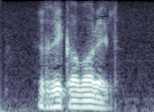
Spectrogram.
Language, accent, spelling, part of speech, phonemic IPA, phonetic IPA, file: Armenian, Eastern Armenian, ղեկավարել, verb, /ʁekɑvɑˈɾel/, [ʁekɑvɑɾél], Hy-ղեկավարել.ogg
- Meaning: 1. to lead, to manage 2. to steer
